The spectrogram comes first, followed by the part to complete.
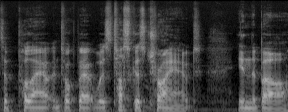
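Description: A man with a Geordie accent, fairly low in pitch, at a moderate pace. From North East England. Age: 40s. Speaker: podcast host. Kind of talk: casual chat.

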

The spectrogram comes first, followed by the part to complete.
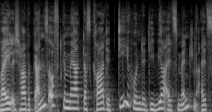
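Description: At a fairly slow pace, a woman speaks in a medium pitch with very wide pitch swings. The recording is very clean, with a silent background. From Saxony, Germany. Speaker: animal welfare volunteer. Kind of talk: interview.

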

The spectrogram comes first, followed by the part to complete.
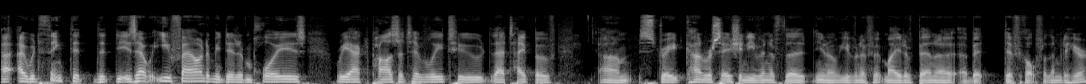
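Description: Against a quiet background, a man with an American accent uses an unremarkable speaking voice, fairly low in pitch with ordinary pitch variation, at a fairly quick pace. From US Midwest, Chicago. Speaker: podcast host, interviewer. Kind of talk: interview.

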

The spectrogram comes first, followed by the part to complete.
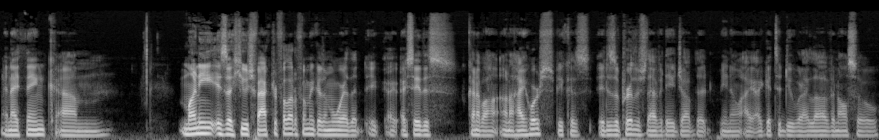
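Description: An ordinary speaking voice with an American accent moves at a fairly quick pace with fairly even intonation. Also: man. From Dallas, Texas. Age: 20s. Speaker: filmmaker. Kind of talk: casual interview chat. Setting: studio.

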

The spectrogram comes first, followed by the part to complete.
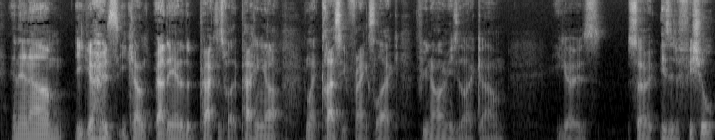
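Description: On a very clean recording with a silent background, a man with an Australian accent speaks at a fairly quick pace in a fairly low pitch, with fairly even intonation and big swings in loudness. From Melbourne, Australia. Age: 30s. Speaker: rock musician. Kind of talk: casual chat. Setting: at the host's home.

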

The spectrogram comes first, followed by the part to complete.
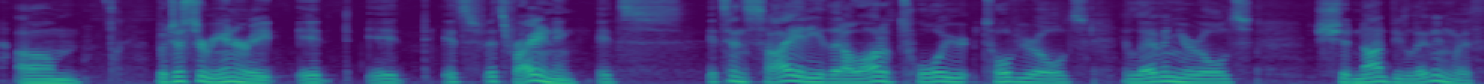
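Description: In a very clean recording with a silent background, a man with a Spanish accent speaks at a moderate pace, with a fairly high pitch and ordinary pitch variation. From Durango, Mexico; raised in Dallas, Texas. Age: 20s. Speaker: DACA recipient, student. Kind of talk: interview testimony. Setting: studio.

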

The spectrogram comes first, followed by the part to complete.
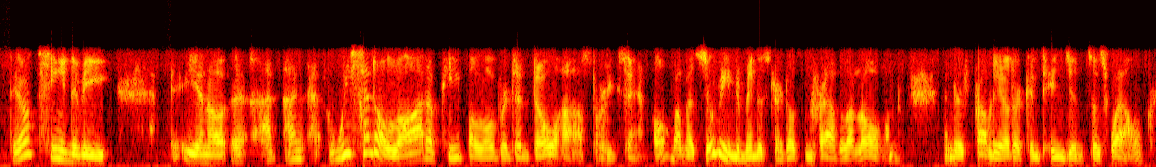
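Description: Spoken with a Newfoundland accent, the voice makes very wide pitch swings while its loudness stays very even. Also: man, medium pitch for a man, moderate pace. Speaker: caller. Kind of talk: call-in opinion. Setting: phone call.

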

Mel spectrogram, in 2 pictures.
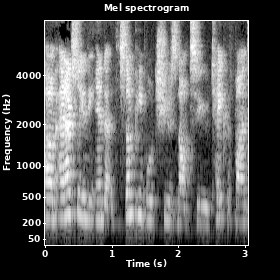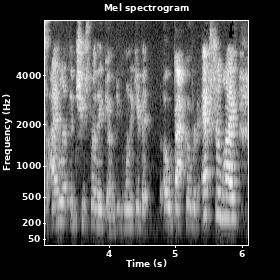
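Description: Over noticeable background noise, a woman speaks very fast. She has a fairly high pitch and an American accent. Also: ordinary pitch variation, hardly any pauses, big swings in loudness. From Georgia, US South (small town). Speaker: improv theatre worker and streamer. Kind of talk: casual chat.

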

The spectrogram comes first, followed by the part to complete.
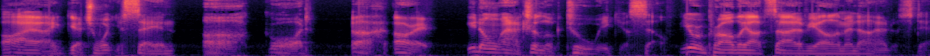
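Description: A man puts on a character voice at medium pitch and a moderate pace, in a very clean recording with a silent background. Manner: gruff, menacing, blunt.

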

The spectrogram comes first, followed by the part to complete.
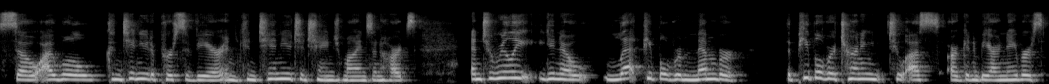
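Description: At a moderate pace, a woman with a fairly high pitch, a dark, mellow tone and a somewhat breathy sound speaks with ordinary pitch variation and very even loudness in a very clean recording with a silent background. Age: 50s. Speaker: prison reform nonprofit founder and filmmaker. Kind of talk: interview. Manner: halting.

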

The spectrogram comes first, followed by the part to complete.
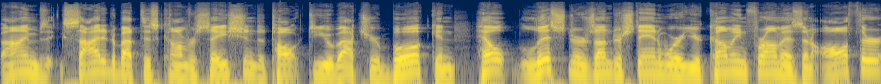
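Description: An ordinary speaking voice moves at a fairly quick pace with ordinary pitch variation, in a very clean recording with a silent background. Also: man, fairly high pitch for a man, hardly any pauses. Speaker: radio host. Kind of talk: radio interview with ad reads and show intros. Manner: warm, polished radio-announcer delivery.

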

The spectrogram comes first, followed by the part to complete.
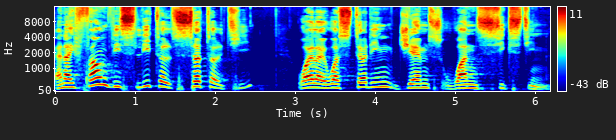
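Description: A man talks at a very slow pace on a very clean recording with a silent background. His pitch is high and his intonation lively. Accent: French. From France. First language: French. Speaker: teacher giving a devotional. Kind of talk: devotional talk. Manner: halting.

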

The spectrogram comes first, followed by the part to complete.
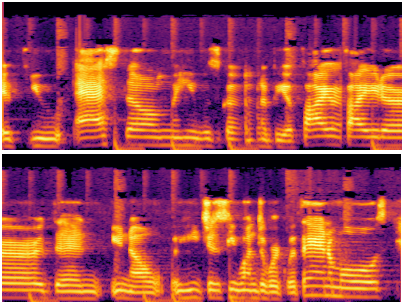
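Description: With music in the background, a woman with a fairly low pitch talks at a fairly quick pace with hardly any pauses. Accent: American. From New Jersey, Asbury Park. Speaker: bereaved mother. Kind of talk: interview.

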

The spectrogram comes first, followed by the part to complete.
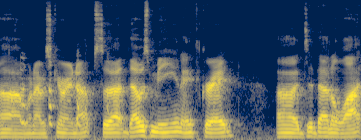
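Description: A man with an American accent speaks at a fairly low pitch in a bright, sharp tone. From northeastern US, Scranton, Pennsylvania. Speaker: podcast host. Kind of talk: casual chat. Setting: home living room.

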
